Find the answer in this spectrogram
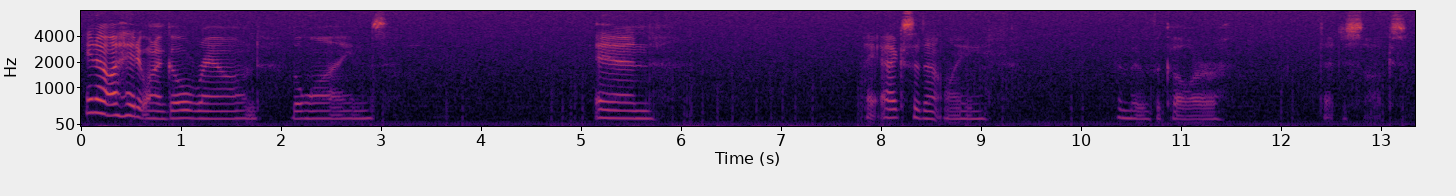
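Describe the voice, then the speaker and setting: An artist narrates her drawing demo slowly, with vocal fry, a medium pitch and long pauses, chatting casually and self-deprecatingly as she thinks aloud and rambles. Steady background noise sits under the rough recording.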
